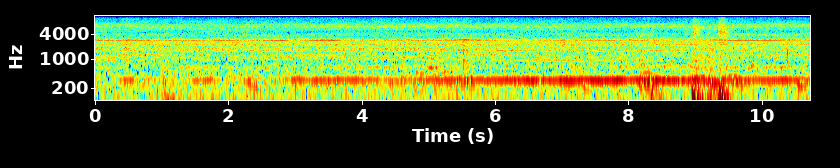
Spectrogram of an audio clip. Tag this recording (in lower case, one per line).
vacuum cleaner cleaning floors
